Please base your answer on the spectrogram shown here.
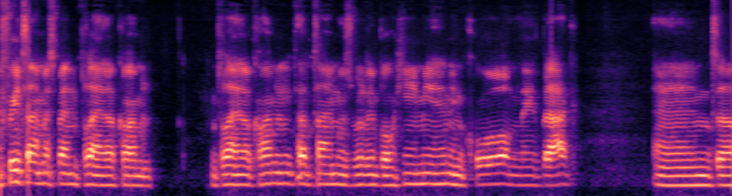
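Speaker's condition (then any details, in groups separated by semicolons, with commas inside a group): ALS; on drug, stronger bite, speaks better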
